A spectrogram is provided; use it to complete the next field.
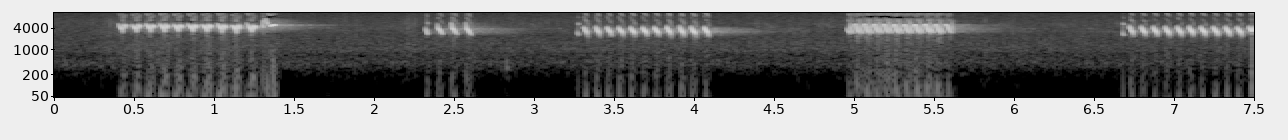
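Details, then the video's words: Loud, close European greenfinch from the wild repeating rapid metallic trills, each a second or less, one shorter burst and one a dense buzzy roll, with brief silences between. "chant et cri du verdier / song & call of greenfinch"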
